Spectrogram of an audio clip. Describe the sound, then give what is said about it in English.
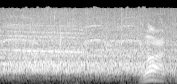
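An audience votes by applause for Eric Peterson's pro-nature side of a radio debate, clapping and cheering in a steady, dense wash, with a loud rising-and-falling whoop breaking through near the end. “It is up to you to decide, audience, by applause, who thinks that Eric's pro-nature program points were perfect.”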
